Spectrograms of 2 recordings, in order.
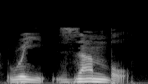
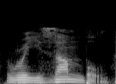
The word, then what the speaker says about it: resemble: 啊，读的时候注意 resemble. 这个地方的那个 s 的发音不读 s，应该读 z 啊，要把它浊化。所以再来一遍 resemble.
